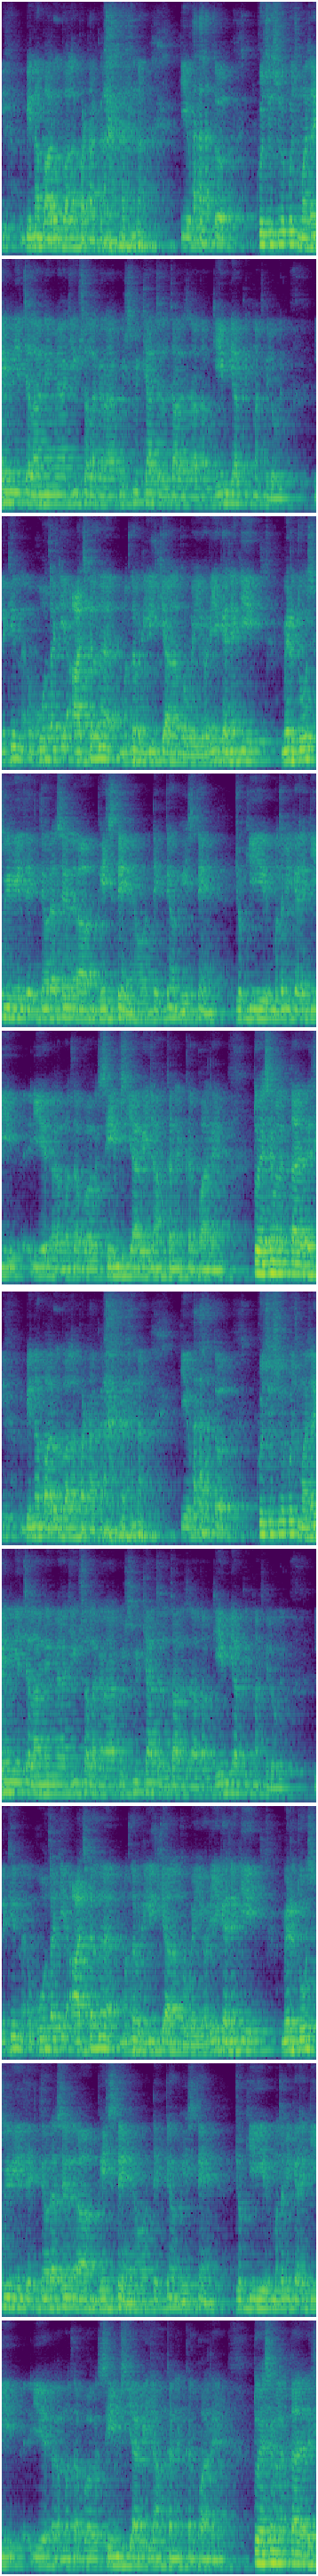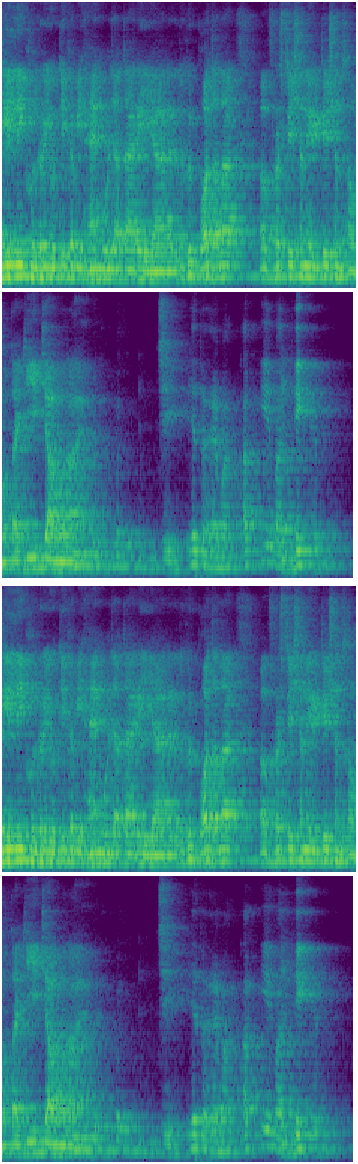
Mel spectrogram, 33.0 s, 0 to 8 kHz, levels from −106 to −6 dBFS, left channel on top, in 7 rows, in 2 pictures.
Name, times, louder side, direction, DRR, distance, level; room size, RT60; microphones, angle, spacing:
voice 1, 0.0-3.3 3.8-8.9 9.4-13.2 13.6-17.3 17.6-29.4 30.4-30.6 32.0-32.1, left 1 dB, 5° left, -1 dB, 0.4 m, -27 dB
voice 2, 2.8-3.2 10.0-10.3 29.2-30.1 30.8-32.7, equal, 40° left, 1 dB, 0.9 m, -34 dB
5.9 x 5.4 x 3.8 m, 1.2 s
head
